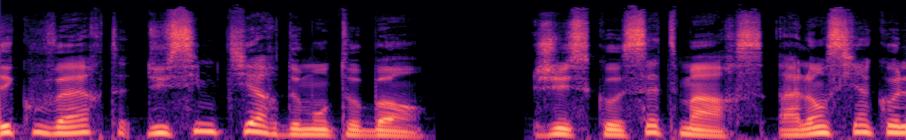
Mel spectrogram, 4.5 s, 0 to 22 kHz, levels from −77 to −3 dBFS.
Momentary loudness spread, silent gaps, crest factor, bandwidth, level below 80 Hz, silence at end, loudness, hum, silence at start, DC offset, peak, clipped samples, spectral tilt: 5 LU; 2.18-2.61 s; 16 dB; 19.5 kHz; -46 dBFS; 0 s; -20 LUFS; none; 0 s; under 0.1%; -4 dBFS; under 0.1%; -4 dB/octave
